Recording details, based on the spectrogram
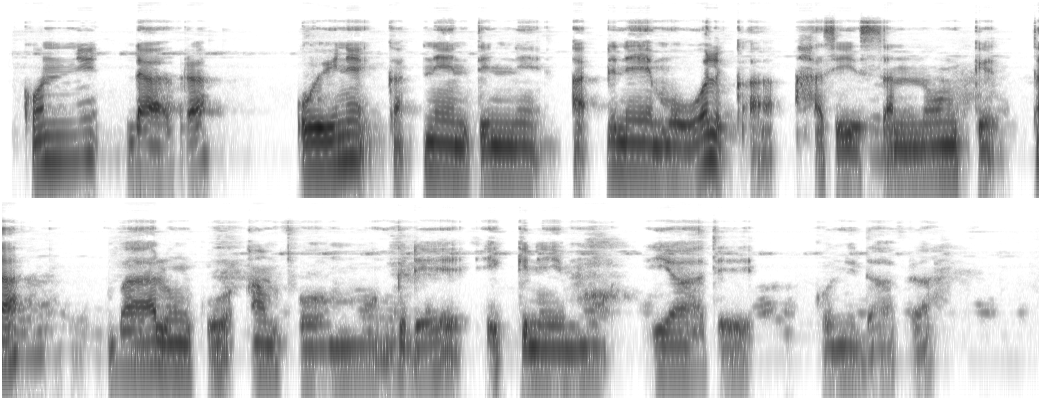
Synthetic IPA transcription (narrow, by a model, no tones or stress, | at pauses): kʊnːɪ | d̪aːfɪɾɐ | ʔʊjnɛkɐʔːeːnt̪ɪnːɛɐɗɪne̞ːmːɔwɔlkʼɐ̰hɐsiːsːɐ̰nːoːŋkɛt̪ːɐ | baːlʊŋkṵɐɱfoːmːɔɡɪd̪eːɪkːɪneːmːɔjaːt̪ekʊnːɪd̪aːfɪɾɐ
